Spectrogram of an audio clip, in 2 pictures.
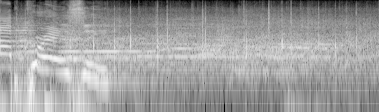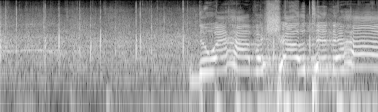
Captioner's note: crowd applauds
